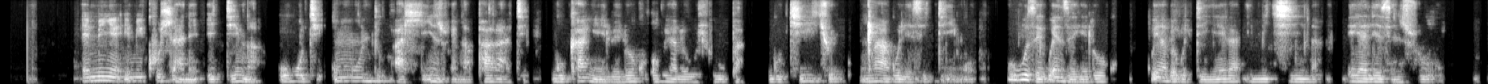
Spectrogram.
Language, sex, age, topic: North Ndebele, male, 18-24, health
